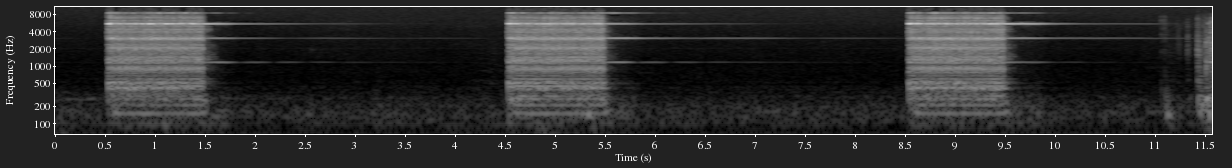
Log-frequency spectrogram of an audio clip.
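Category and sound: household object, telephone bell ringing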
